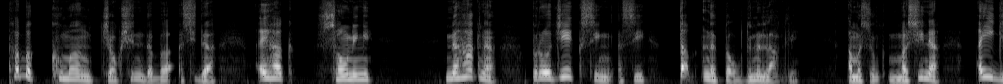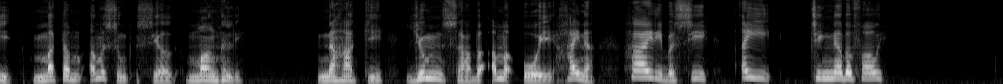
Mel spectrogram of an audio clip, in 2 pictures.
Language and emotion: Manipuri, angry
